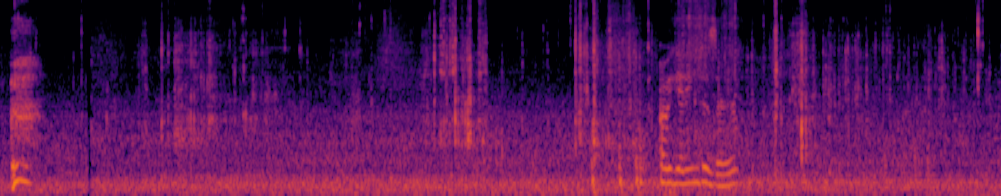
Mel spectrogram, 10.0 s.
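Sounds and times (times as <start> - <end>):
low steady hum: 0.0 - 10.0
chewing and crunching food: 1.4 - 10.0.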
